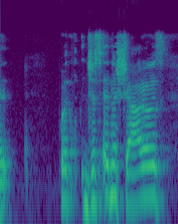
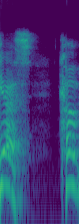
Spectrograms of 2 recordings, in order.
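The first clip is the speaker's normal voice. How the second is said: put-on maniac yell, higher pitch; 6 semitones higher than usual. Imagining Azrael in a standoff with his flaming sword: Azrael voice, put-on maniacal yelling. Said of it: "talking like a maniac, like just yelling".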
